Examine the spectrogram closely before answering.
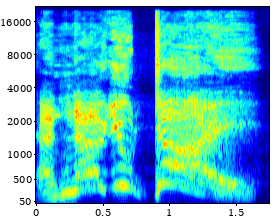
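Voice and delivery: huge high shout, full force; battle cry. Acted. Warrior finishing off a foe, huge high battle shout. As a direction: scream the killing blow at the enemy.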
